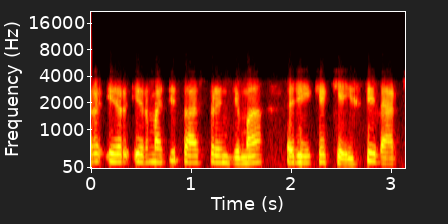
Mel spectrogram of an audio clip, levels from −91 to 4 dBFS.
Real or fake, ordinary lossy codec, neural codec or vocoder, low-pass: fake; Opus, 24 kbps; vocoder, 22.05 kHz, 80 mel bands, Vocos; 7.2 kHz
